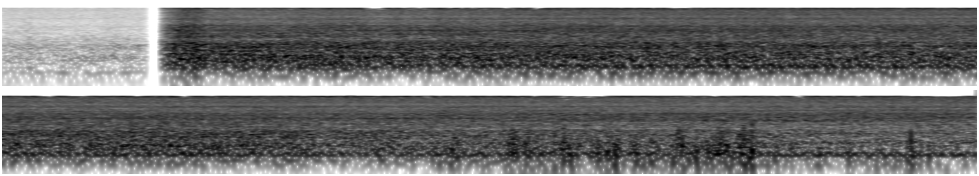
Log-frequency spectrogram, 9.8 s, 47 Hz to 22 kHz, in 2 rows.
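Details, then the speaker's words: Toyota Tundra, first start right after timing belt replacement: engine catches and settles into a steady, even V8 hum with no knocks or stumbles; normal, healthy idle. "That's it, folks. Timing belt in, motor's running perfect, good for another 100,000 miles."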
